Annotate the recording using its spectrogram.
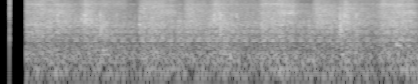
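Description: Bottle packing and capping machine running, a steady mechanical din with a faint steady tone and a surge of hiss about twice a second.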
